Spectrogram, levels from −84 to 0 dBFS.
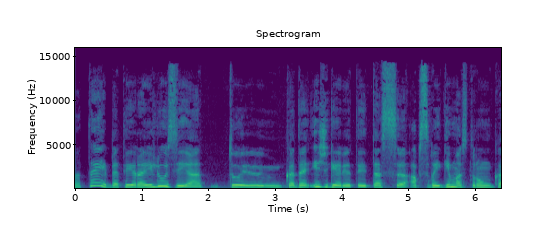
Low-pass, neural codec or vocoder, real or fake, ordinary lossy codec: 14.4 kHz; codec, 44.1 kHz, 7.8 kbps, Pupu-Codec; fake; MP3, 64 kbps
